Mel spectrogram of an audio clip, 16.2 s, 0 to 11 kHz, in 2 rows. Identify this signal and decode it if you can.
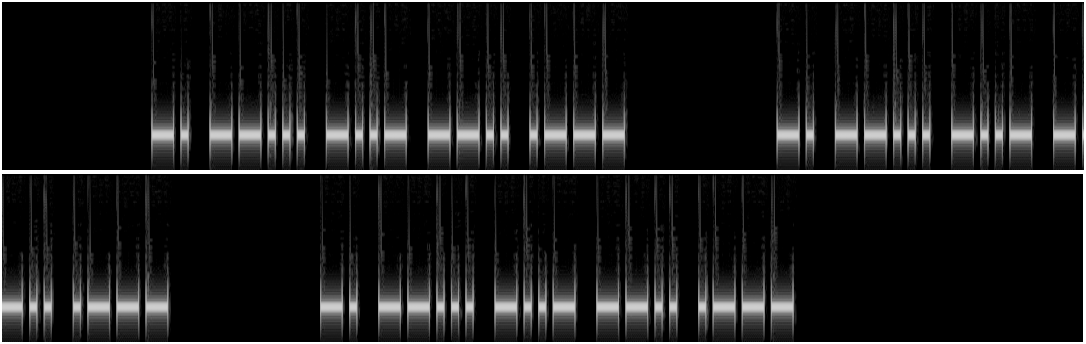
Morse code, heard as a keyed tone, about 22 wpm, 700 Hz. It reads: N7XZJ N7XZJ N7XZJ
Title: USA Call Signs - 5 Characters - Repeated 3x - 22wpm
